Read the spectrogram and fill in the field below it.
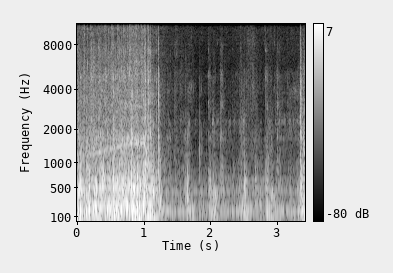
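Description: A sewing machine runs in a steady, dense whir during quilting, then stops, leaving a few scattered clicks and small mechanical taps close by. No voices.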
